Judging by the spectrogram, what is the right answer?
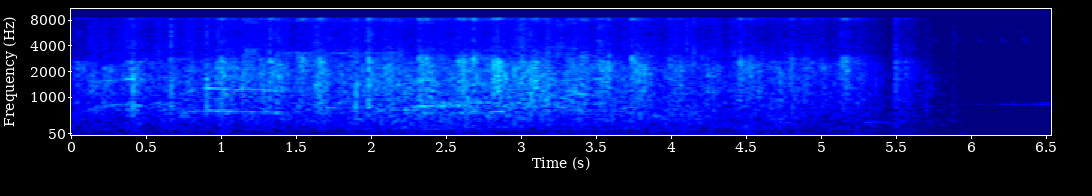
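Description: Applause: a crowd clapping densely, which cuts off abruptly about six seconds in.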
